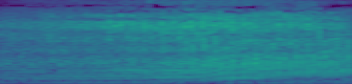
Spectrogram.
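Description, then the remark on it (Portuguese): Racing cars speed through the high-speed S curve during a race, their engines a loud, continuous roar that climbs in pitch and swells, with a rapid pulsing rasp as they pass. “Eles que vão rasgando pelo S de alta mais uma vez.”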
